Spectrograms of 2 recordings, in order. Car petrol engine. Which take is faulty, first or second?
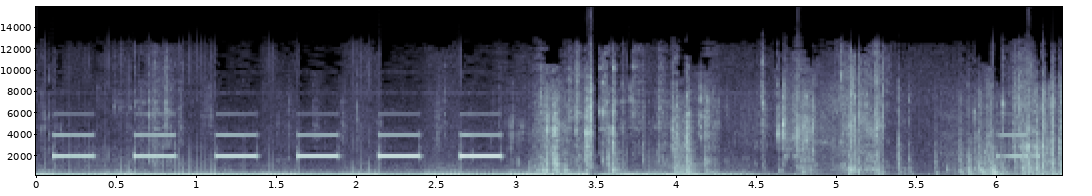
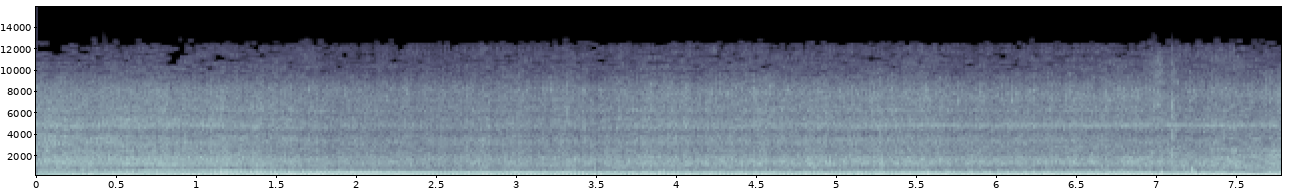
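first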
